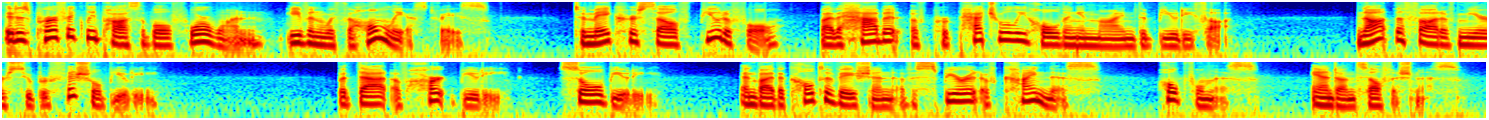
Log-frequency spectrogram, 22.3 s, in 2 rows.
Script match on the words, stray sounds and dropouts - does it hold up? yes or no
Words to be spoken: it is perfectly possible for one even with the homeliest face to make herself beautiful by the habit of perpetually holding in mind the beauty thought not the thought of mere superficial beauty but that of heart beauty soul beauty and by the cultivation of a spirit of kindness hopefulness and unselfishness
yes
